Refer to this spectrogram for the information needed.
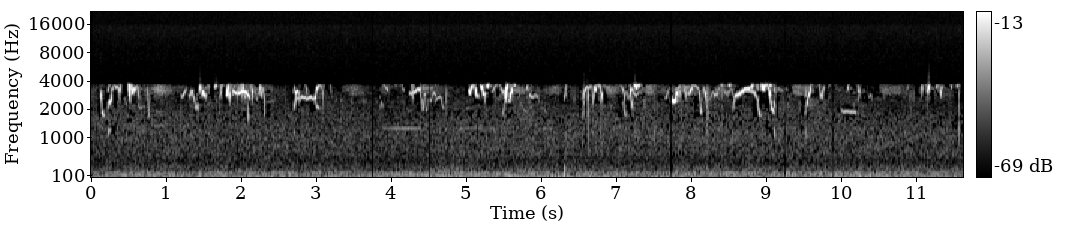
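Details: Northern goshawk nest in Estonia on 24 May 2022, four young being fed; a steady chorus of sharp, high whining squeals in quick overlapping series with low hum beneath.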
